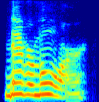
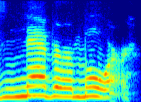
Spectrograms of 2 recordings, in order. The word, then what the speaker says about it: nevermore: Like nevermore is nevermore. And so it's stressed, unstressed, stressed. Nevermore.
